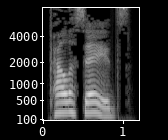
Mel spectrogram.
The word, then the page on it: palisades: British English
